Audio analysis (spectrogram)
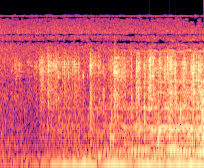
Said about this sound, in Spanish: Llega al dormitorio y corre una cortina.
